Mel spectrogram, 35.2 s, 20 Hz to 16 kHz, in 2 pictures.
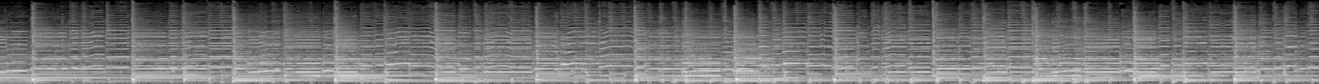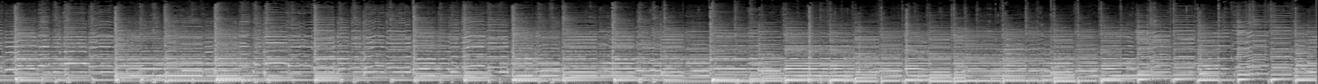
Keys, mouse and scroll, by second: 0.2 click, 0.4-1.1 right drag, 1.1 Tab, 1.4-3.0 middle drag, 3.0 ctrl+r, 4.0-5.5 middle drag, 5.5 2, 6.0-10.8 middle drag, 10.8 ctrl+b, 14.1 scroll down 3, 14.3 middle click, 14.8 Tab, 15.0 drag, 15.3-16.0 middle drag, 16.0 scroll down 1, 16.2-17.0 middle drag, 17.0 scroll up 1, 17.3 click, 17.5 Tab, 17.9 alt+middle click, 18.2 alt+middle click, 18.5 alt+z, 18.7 scroll up 4, 19.1 shift+middle click, 19.5-20.0 shift+scroll up 3, 20.4 1, 20.6 scroll up 2, 21.0 shift+middle click, 21.7 click, 22.3 click, 23.9 click, 24.7 click, 26.0 click, 26.7 click, 28.2 click, 34.2 click.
